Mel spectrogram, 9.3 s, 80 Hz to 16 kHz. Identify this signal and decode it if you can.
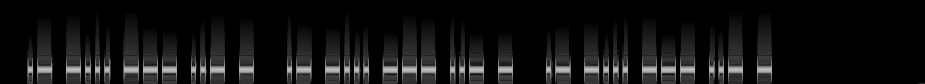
Morse code, heard as a keyed tone, about 25 wpm, 700 Hz. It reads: ABOUT ABOUT ABOUT
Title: Top 100 Words Repeated 25wpm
